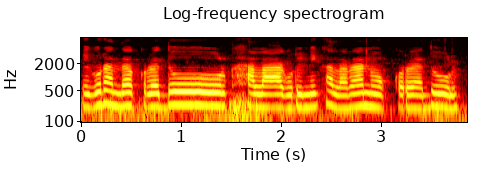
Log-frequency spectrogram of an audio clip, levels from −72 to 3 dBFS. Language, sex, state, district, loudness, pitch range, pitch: Chakma, female, Tripura, Dhalai, -14 LUFS, 205-225 Hz, 215 Hz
